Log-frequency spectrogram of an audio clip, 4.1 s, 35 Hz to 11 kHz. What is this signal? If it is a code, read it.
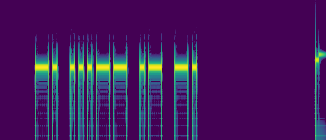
Morse code, heard as a keyed tone, about 22 wpm, 700 Hz. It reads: N3AN
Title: Common Cut Numbers - 4-Digit 22wpm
